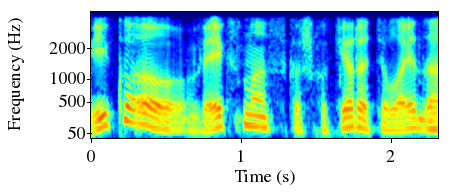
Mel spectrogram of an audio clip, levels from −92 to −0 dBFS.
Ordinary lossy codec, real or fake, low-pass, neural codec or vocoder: AAC, 32 kbps; fake; 3.6 kHz; vocoder, 44.1 kHz, 128 mel bands every 256 samples, BigVGAN v2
